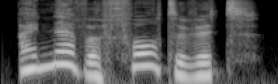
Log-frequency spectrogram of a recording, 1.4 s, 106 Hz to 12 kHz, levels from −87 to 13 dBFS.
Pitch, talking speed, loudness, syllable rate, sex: 235 Hz, 215 wpm, -16 LUFS, 5.1 syllables/s, male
